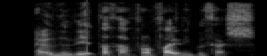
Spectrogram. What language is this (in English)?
Icelandic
